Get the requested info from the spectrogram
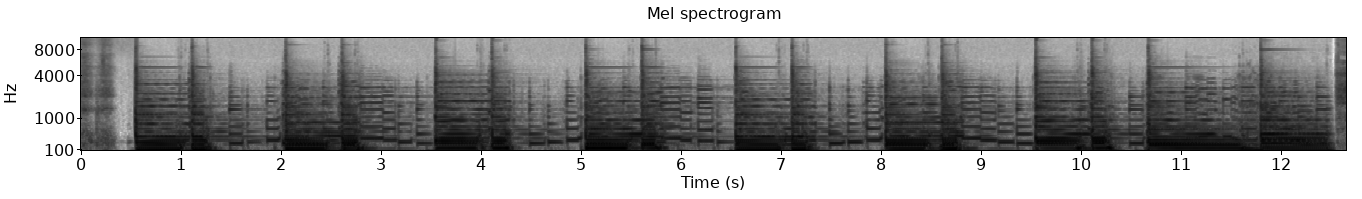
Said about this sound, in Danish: Jamen prøv at høre, lad os lige uh, tage en jingle. Ja, vi tager en jingle.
